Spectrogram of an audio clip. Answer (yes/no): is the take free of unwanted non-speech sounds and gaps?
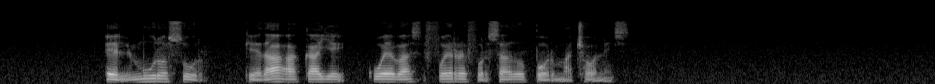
yes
